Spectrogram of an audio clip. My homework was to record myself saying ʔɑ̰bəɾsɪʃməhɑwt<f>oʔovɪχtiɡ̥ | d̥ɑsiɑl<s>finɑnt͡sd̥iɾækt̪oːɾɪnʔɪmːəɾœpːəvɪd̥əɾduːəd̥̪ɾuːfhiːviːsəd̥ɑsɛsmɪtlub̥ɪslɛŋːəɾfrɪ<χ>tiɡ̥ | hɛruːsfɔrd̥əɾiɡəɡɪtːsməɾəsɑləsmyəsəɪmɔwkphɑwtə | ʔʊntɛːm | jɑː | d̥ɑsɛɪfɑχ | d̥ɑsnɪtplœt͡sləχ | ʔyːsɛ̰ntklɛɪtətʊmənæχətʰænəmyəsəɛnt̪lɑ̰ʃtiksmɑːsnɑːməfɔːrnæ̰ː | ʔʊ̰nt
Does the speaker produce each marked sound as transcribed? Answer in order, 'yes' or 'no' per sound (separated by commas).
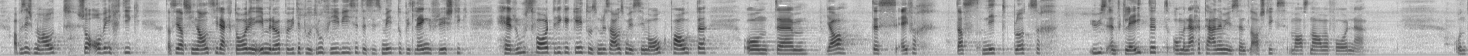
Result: no, yes, no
